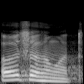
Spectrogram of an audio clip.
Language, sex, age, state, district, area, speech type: Marathi, male, 18-30, Maharashtra, Buldhana, rural, read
